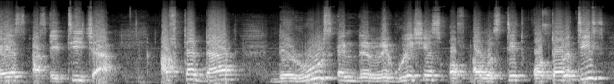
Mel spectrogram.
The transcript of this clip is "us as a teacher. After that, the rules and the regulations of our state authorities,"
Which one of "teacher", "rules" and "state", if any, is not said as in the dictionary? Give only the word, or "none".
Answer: rules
